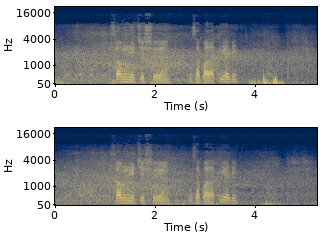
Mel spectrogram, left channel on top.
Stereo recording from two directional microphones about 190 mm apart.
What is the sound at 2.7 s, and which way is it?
Speech, 10° left (ahead or behind).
